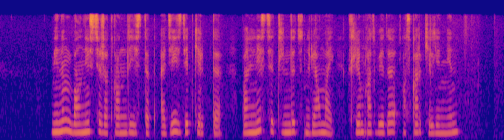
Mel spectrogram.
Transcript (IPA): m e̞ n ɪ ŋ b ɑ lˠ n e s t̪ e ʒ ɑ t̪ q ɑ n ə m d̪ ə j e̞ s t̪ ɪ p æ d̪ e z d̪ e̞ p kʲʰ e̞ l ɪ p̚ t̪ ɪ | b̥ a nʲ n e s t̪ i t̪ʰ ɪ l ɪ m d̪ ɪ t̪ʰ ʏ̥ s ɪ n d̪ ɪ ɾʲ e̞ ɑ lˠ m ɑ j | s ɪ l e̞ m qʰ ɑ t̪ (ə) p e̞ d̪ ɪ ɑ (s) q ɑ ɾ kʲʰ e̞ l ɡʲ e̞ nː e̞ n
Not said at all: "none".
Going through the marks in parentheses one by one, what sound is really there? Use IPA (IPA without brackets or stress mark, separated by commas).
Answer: ə, s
